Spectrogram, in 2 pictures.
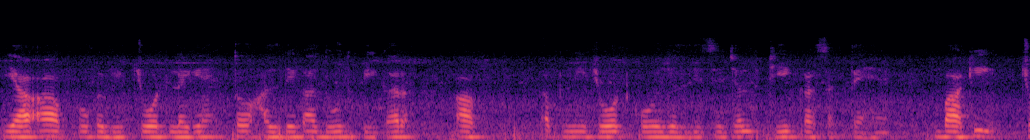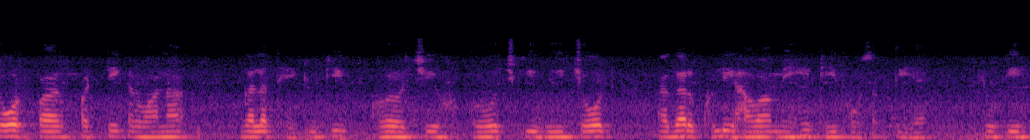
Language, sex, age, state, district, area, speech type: Urdu, male, 18-30, Uttar Pradesh, Muzaffarnagar, rural, spontaneous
